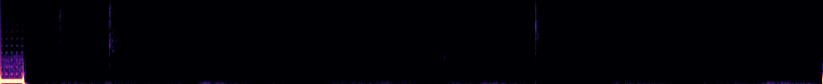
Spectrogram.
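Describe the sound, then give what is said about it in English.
Brief electronic telephone ring tones sound at the start and end, separated by about four seconds of silence, as an outgoing phone call rings with nobody answering. Clear and fairly loud, with no voices. “I guess nobody's going to answer the phone.”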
